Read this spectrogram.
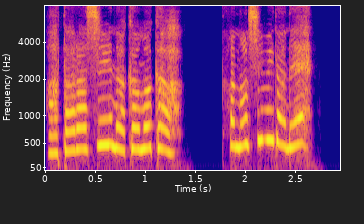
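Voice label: BUILD OVER Japanese, Voice; GF Alarm; Colt SCW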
